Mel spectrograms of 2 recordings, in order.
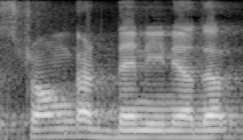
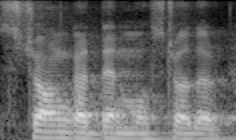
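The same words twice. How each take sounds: First: Slow example read. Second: Slow spelled-out example. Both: Shown as a demonstration. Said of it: "example করতে".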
